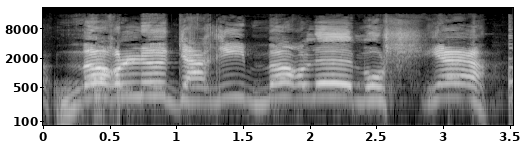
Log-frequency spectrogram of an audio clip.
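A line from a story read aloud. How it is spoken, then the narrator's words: Shouting. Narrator (French): il crie à son sale kleps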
